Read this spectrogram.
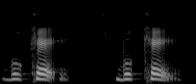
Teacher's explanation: BOU sounds like boo, rhyming with shoe. QUET is the stressed syllable and sounds like K, rhyming with day. T is silent.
